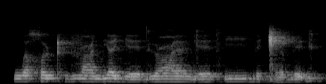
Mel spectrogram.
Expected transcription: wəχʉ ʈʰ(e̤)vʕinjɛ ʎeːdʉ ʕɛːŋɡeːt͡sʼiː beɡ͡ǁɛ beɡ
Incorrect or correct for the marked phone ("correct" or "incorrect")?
correct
